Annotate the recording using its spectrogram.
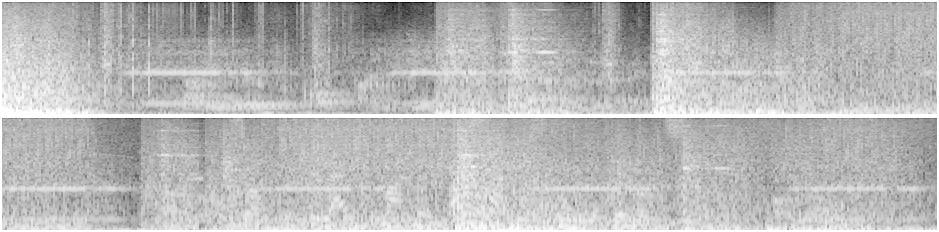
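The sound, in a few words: gunshots in a video game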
